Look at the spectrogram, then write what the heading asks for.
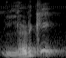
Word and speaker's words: Ladki: So it's not like ladki, it's ladki.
